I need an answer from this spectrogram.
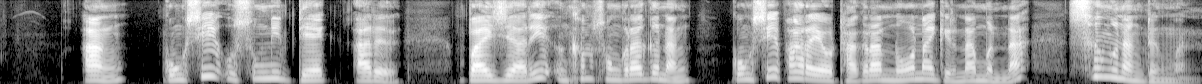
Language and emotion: Bodo, surprised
